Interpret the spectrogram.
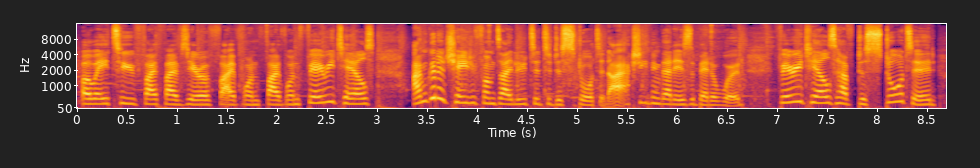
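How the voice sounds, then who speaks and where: A woman's voice: medium pitch, animated, fairly quick, faint music behind. A woman hosting a radio talk show, speaking in an informal, slangy and emphatic conversational way. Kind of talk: conversational radio commentary with listener voice notes.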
